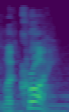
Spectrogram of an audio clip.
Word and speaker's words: LaCroix: but if you go to the LaCroix website, they actually say you pronounce it LaCroix.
